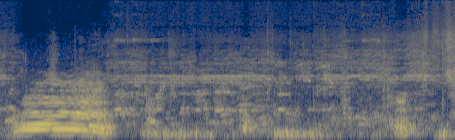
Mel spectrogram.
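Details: Deep, drawn-out lowing from a Nili-Ravi buffalo kept for sale in Punjab, Pakistan: a single two-second harmonic call that rises slightly then falls away, with low background rustling and thuds afterwards.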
